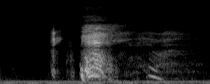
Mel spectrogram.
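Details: Sneezing after a grass/chhinkni sneezing mistake: a quick inward catch of breath, then one forceful, hissing sneeze that fades out.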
